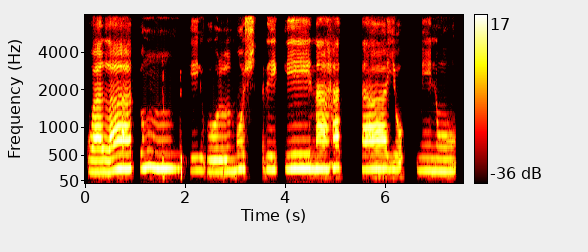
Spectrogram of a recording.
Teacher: Ini kayak salah mau berhenti tuh musyrikin. Nah, kepanjangan itu kinya ya. Dua aja.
